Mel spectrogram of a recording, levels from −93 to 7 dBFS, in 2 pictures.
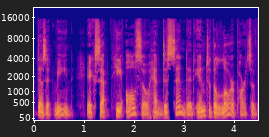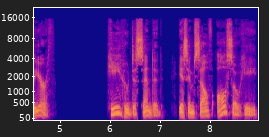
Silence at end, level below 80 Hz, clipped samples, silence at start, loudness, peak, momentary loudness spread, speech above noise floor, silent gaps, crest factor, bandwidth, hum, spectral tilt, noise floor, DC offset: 0.05 s; -60 dBFS; under 0.1%; 0.05 s; -22 LUFS; -4 dBFS; 9 LU; over 68 dB; 4.99-5.94 s; 20 dB; 15.5 kHz; none; -3.5 dB/octave; under -90 dBFS; under 0.1%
